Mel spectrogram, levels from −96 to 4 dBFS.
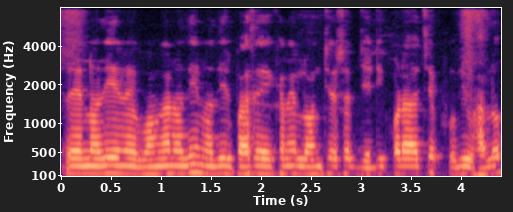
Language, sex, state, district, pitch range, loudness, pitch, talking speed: Bengali, male, West Bengal, Kolkata, 125-130 Hz, -16 LUFS, 130 Hz, 190 wpm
